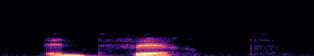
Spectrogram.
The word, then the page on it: entfärbt: Bas-Rhin; Herrlisheim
